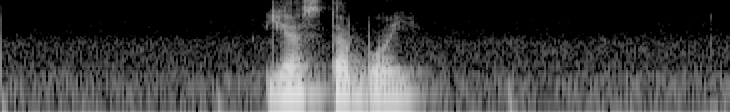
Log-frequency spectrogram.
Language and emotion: Russian, neutral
